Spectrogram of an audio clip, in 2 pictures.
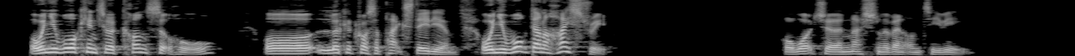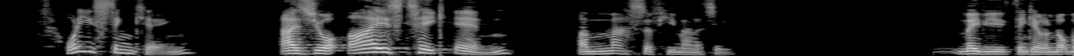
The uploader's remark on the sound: Recorded Live stream Sermon from Binscombe Church (BWS) 3rd March 2024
